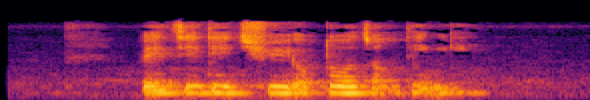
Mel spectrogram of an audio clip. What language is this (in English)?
Chinese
